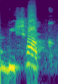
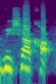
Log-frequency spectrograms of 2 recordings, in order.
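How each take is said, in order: First: The name ends on a bare consonant. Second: The name ends with an added 'a' vowel. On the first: The speaker calls it right. "But এটা কথাটা বিশাখ" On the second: The speaker calls it wrong. "Not বিশাখা"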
